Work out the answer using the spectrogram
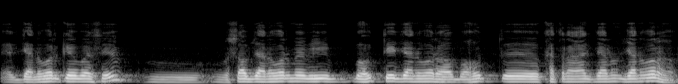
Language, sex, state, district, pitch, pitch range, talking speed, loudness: Bhojpuri, male, Bihar, Muzaffarpur, 130 Hz, 120-135 Hz, 170 wpm, -15 LUFS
